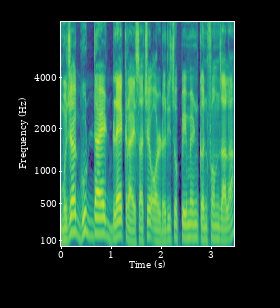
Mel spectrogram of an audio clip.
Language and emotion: Goan Konkani, neutral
